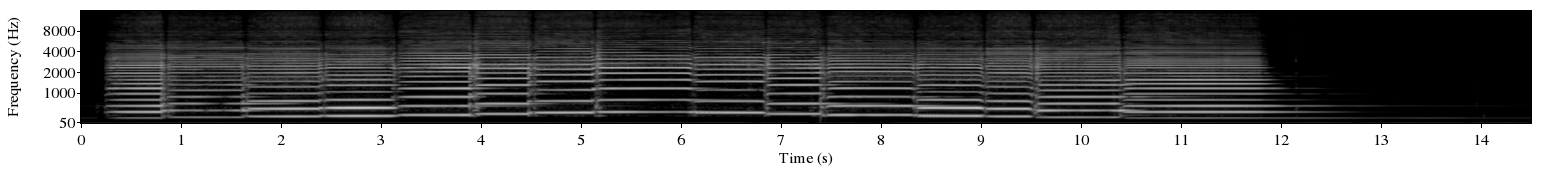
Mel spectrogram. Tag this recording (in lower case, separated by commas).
bowed string instrument, musical instrument, music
